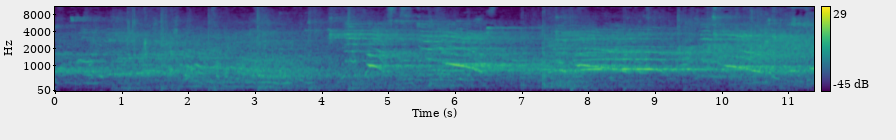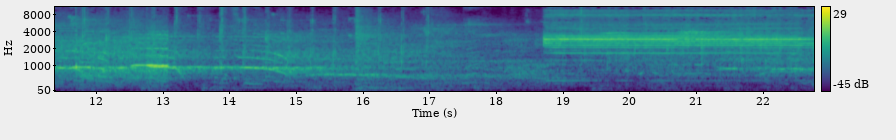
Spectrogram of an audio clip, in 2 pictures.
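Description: A basketball bounces on the court floor.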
